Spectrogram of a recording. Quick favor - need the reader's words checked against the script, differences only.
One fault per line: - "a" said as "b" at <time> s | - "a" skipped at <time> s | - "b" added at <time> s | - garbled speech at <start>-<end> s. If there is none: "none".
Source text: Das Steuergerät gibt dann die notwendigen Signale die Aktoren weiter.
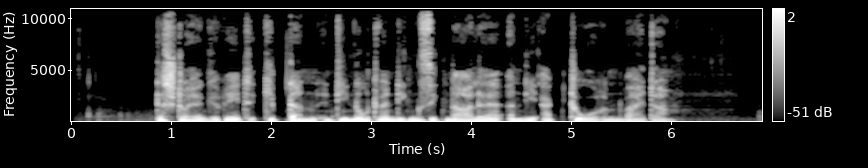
- "an" added at 4.3 s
